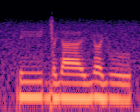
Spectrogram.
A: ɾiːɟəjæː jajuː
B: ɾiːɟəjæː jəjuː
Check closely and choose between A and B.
B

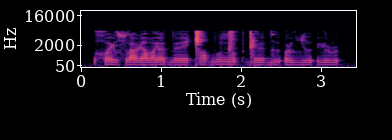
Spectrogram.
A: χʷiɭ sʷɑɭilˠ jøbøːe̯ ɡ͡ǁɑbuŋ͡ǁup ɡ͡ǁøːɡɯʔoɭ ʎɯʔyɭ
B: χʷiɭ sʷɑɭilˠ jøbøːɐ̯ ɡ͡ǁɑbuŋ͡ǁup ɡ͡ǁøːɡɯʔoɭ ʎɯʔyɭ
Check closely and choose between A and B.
A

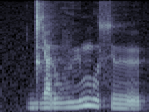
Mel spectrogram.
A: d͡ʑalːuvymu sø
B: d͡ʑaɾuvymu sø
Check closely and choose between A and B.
B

